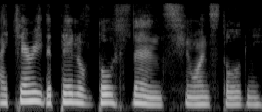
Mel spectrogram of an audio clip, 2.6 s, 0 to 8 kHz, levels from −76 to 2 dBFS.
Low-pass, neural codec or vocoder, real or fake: 7.2 kHz; codec, 32 kHz, 1.9 kbps, SNAC; fake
